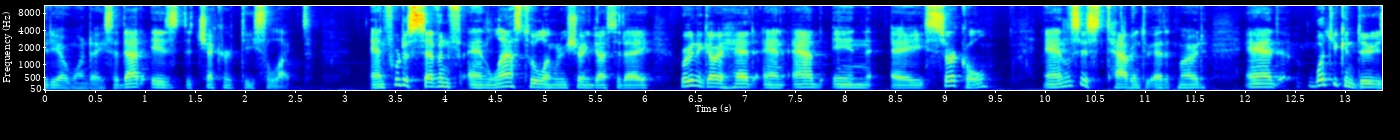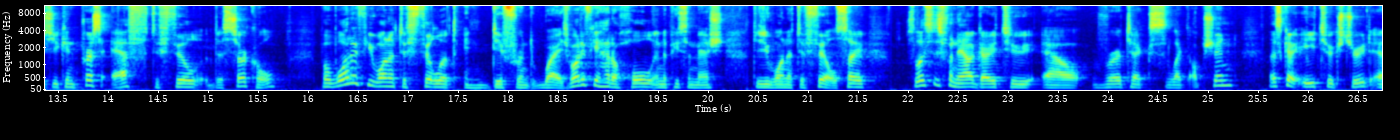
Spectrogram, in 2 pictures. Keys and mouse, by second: 2.1-2.6 right drag, 7.1 shift+a, 8.8-9.4 right drag, 10.7 Tab, 11.2 click, 11.5-21.8 right drag, 14.1 f, 16.2 ctrl+z, 21.8-24.7 middle drag, 24.7-26.7 drag, 25.9 e.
